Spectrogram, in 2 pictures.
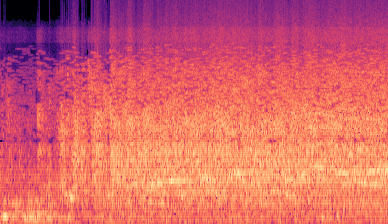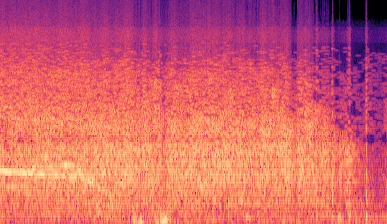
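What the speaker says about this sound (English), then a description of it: "Rowdy crowd." A rowdy crowd cheers at an Indian River County commission meeting, a loud, continuous wash of applause, whistles and shouting that stays at full volume for several seconds before tapering off at the end.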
